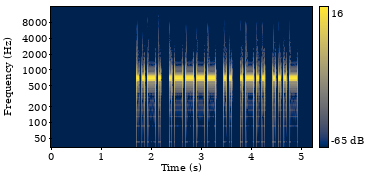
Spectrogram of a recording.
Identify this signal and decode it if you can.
Morse code, heard as a keyed tone, about 22 wpm, 700 Hz. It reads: F1ILV
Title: DXCC-100 Call Signs - 5 Characters - Repeated 3x - 22wpm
